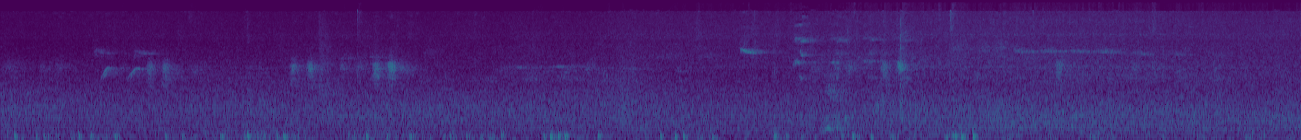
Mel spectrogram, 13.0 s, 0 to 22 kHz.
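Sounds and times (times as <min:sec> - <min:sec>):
faint bird chirps: 0:07.4 - 0:11.9.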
